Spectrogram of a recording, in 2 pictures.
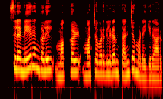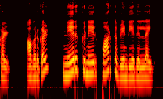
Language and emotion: Tamil, neutral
